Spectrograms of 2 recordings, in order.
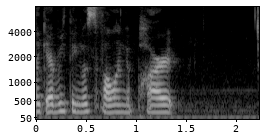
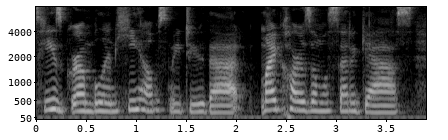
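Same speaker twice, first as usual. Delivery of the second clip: ordinary delivery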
